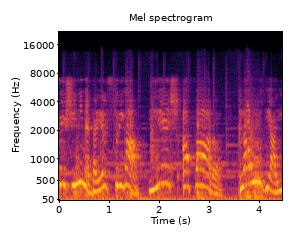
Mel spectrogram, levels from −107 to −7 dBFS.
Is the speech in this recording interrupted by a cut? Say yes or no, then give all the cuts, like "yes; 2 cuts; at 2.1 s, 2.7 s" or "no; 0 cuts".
no; 0 cuts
